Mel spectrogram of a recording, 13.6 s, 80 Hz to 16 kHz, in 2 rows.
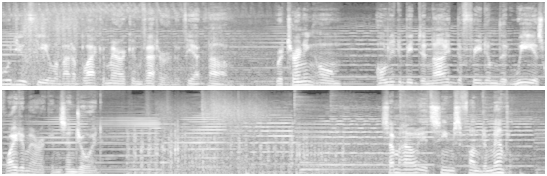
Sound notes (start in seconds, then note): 8.3 helicopters whirring, bombs exploding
